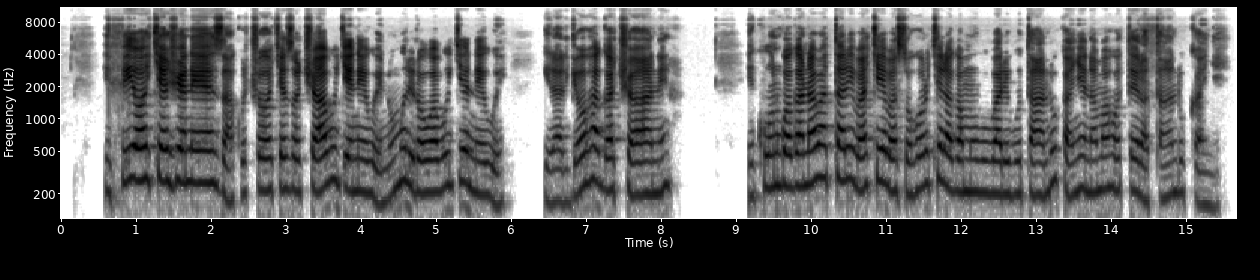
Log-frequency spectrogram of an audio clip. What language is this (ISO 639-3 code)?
kin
